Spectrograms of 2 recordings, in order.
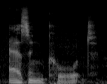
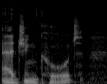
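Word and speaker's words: Azincourt: On the evening of October 24th, near a tiny village called Azen Court, or Ajinort, as the English will forever mispronounce it, the trap snaps shut.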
